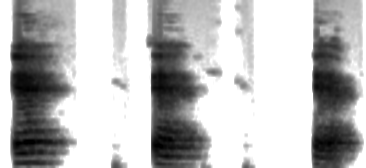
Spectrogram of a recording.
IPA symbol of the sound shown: ɪ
